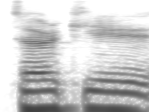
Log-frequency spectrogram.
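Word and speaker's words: Türkiye: Well, um officially Turkey has changed its name.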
